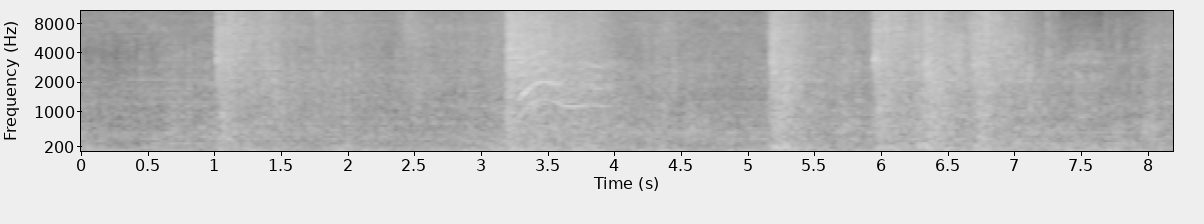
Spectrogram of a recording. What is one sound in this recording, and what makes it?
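Heavy blows and whooshing swings crash in bursts.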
